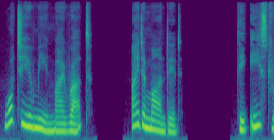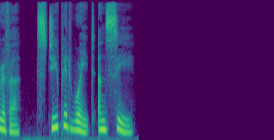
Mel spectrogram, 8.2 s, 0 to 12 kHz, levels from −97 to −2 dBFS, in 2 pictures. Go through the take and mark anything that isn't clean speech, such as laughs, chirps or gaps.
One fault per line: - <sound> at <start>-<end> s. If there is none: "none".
none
